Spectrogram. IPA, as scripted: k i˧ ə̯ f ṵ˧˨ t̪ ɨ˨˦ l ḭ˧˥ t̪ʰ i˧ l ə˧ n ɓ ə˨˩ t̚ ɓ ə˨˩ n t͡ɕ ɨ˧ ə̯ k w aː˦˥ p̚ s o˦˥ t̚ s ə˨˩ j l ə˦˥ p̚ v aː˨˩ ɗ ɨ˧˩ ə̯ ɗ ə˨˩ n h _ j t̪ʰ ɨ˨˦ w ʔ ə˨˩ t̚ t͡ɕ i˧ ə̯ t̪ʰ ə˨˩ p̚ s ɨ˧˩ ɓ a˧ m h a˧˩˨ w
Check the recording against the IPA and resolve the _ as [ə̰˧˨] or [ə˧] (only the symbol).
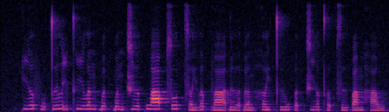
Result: ə˧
